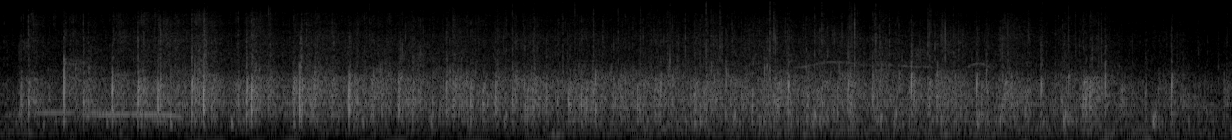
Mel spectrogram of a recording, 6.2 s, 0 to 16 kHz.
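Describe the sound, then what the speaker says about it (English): A large commencement audience at an undergraduate ceremony applauds the class of 2022, a continuous wash of many hands clapping at moderate distance, steady throughout without voices standing out. "I want to take a moment to applaud our class of 2022."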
